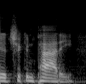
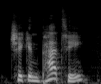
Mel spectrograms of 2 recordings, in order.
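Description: First: The T in 'patty' is a soft, D-like tap. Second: The T in 'patty' is a crisp, fully released T. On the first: "I say a chicken patty" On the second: "I don't say chicken patty"

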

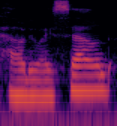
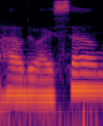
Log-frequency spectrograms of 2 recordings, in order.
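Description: First: It is recorded at a lower input gain. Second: It is recorded at a higher input gain. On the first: "As of now, I'm using a 5" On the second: "So this is audio gain 6"

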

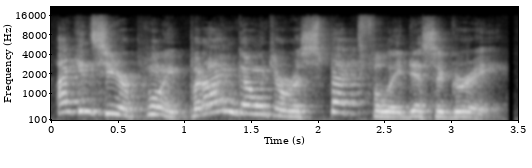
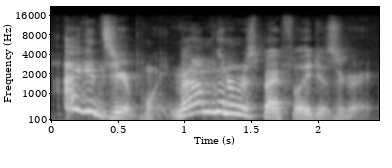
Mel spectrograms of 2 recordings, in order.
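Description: First: The sentence is spoken clearly at a steady pace. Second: The sentence is mumbled and hard to make out. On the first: The speaker calls it right. "Check it out" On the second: The speaker calls it wrong. "if you mumble when you speak, you might sound like this"

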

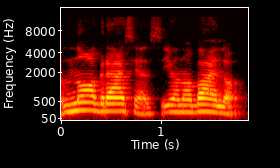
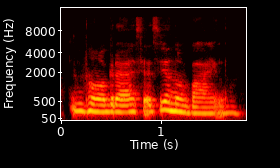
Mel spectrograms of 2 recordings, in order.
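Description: First: The refusal is said in a rude, curt tone. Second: The refusal is said in a polite, gentle tone. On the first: The refusal is blunt and offensive. "яким тоном ти це скажеш, воно буде звучати, бо дуже грубо" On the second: The refusal is courteous. "Або"

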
